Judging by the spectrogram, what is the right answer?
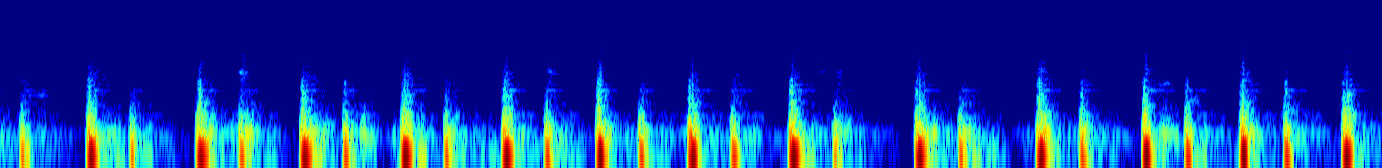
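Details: Normal heart sounds on auscultation with the subject lying down, recorded for two minutes at each auscultation site.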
